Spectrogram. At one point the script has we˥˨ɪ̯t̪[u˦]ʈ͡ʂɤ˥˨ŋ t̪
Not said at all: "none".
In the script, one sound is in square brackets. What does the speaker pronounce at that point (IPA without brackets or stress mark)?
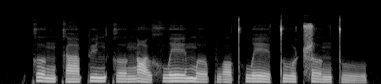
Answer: u˥˨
